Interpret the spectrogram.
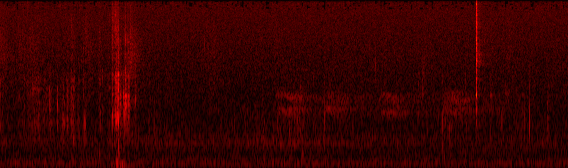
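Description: A single short, harsh bird call about a second and a half in, then a single sharp click near six seconds, over a faint steady low hum.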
